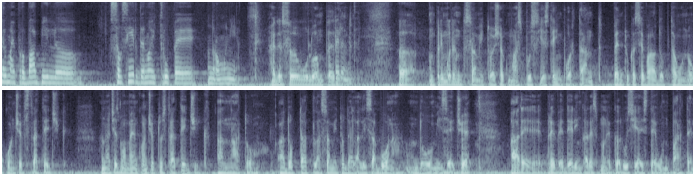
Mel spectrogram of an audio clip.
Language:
Romanian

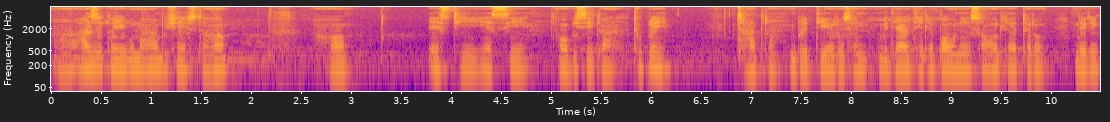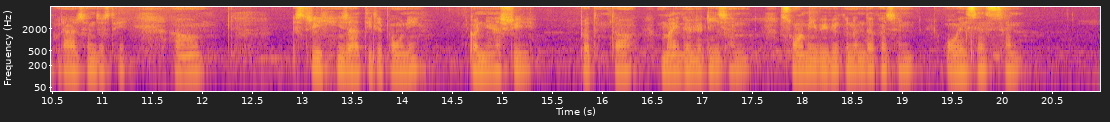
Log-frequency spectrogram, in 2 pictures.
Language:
Nepali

